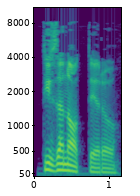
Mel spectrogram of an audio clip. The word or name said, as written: tisanottero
